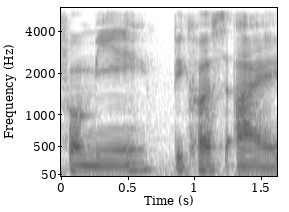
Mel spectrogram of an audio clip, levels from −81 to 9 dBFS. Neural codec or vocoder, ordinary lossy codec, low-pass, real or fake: none; none; 5.4 kHz; real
